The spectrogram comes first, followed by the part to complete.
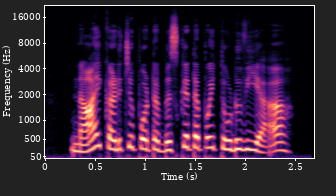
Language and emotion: Tamil, disgusted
